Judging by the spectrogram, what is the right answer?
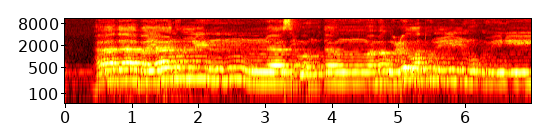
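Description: Imam's melodic Quran recitation in tajweed style: after a brief pause, one male voice chants a long passage on drawn-out, sustained notes that step up and down in pitch, amplified through the mosque microphone.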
